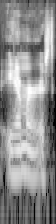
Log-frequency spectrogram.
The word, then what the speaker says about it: Amherst: that you said was Amhurst is really a town known for conversation and for a place where dialogue begins and Where only the H is silent.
